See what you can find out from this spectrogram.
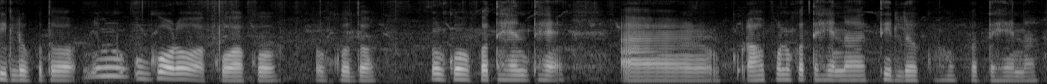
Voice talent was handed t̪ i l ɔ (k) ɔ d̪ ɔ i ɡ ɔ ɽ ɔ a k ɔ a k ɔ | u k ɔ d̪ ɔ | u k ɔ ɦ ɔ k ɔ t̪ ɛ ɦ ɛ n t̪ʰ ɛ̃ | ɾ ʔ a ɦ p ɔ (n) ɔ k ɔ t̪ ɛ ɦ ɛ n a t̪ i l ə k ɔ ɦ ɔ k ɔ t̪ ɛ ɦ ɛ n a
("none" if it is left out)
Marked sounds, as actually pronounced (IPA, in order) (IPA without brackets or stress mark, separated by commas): k, n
